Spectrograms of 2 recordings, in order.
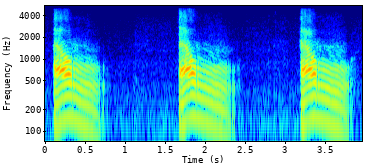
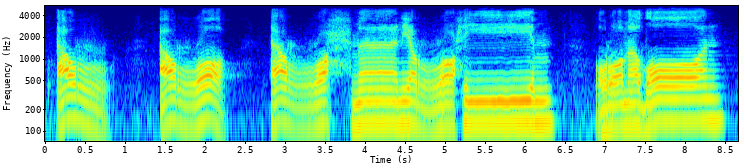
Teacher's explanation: أن مؤخرة اللسان في حالة تفخيم الراء قد ارتفعت قليلا وتقعر وسط اللسان · Term: الراء المفخمة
